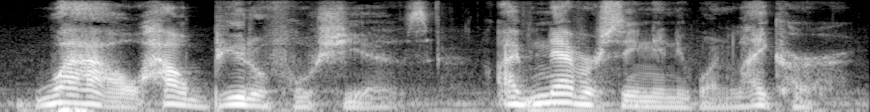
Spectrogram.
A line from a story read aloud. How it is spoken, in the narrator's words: People began to exclaim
